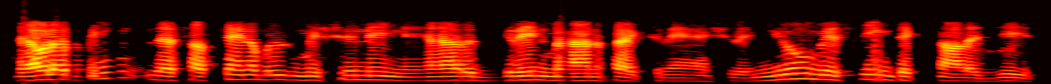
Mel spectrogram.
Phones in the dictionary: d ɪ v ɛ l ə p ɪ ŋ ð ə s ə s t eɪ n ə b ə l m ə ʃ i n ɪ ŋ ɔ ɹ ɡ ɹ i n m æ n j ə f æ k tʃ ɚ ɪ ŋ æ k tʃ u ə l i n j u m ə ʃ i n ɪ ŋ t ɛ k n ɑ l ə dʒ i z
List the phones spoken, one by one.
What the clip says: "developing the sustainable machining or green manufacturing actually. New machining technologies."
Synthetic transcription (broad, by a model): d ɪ v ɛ l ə p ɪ ŋ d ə s ə s t eɪ n ə b ə l m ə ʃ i n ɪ ŋ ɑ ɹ ɡ ɹ i n m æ n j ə f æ k tʃ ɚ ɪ ŋ æ k tʃ u ə l i n j u m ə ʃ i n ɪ ŋ t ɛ k n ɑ l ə dʒ i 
